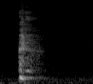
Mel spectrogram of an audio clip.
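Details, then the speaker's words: Adult who says they are very ill and losing their voice, drinking tea during a live stream: a single short, fairly dry cough, a sharp burst that fades quickly in a quiet room. "Ah, comme tu vois, Abdel, moi, je suis malade. Je suis archi malade, mais j'ai un thé. Donc, on espère que le thé va me redonner ma voix et m'empêcher de tousser."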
